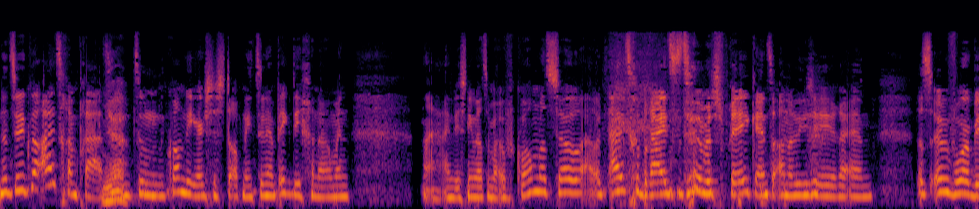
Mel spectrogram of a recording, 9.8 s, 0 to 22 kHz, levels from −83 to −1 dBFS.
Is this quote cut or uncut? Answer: uncut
